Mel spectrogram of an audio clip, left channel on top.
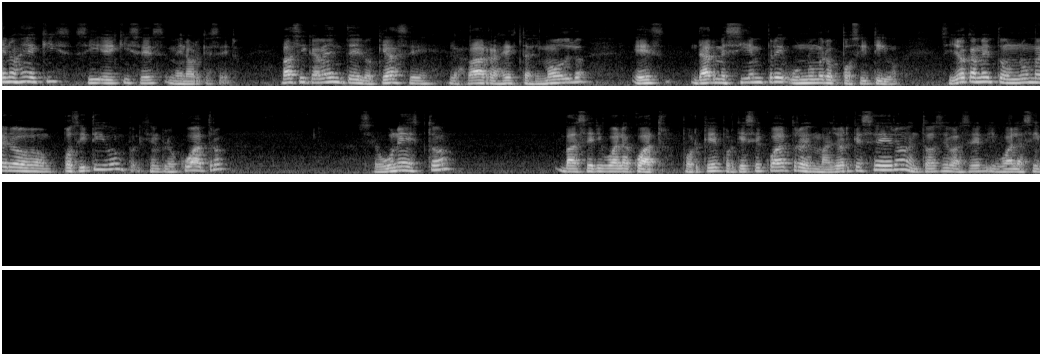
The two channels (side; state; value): right; silent; 64 dB below the other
